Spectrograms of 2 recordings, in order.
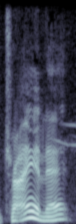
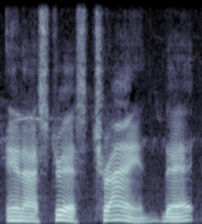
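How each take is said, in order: First: Said in the usual way. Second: Slow, deliberate weight on "trying"; stress on "trying". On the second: Acted. Old man daring a gunhand, "trying" slowly stressed. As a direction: draw out "trying" and set it apart from "that".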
